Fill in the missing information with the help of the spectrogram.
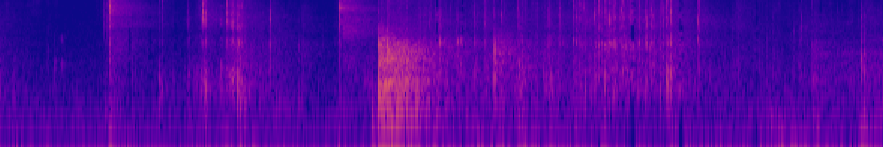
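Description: Small clear plastic parts bag crinkling and rustling as it is opened and the propeller mounting bases are taken out by hand, with two sharp clicks about one and three seconds in.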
